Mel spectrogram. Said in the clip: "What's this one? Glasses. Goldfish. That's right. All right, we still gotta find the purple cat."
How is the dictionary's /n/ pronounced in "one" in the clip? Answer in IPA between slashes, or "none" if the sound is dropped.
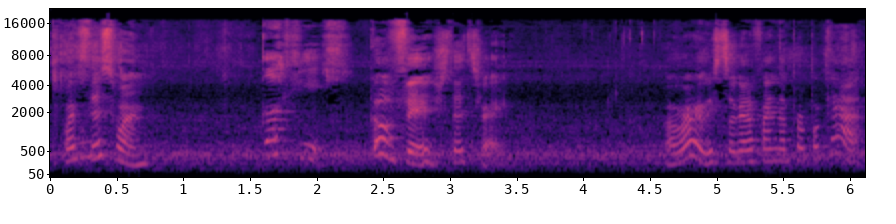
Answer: /n/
